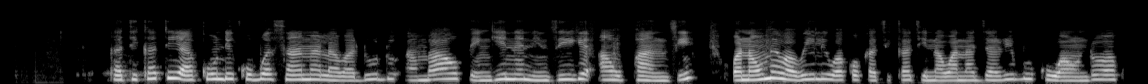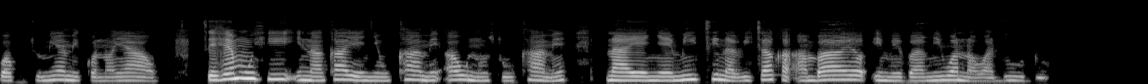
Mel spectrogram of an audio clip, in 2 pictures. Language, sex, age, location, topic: Swahili, female, 25-35, Kisii, health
